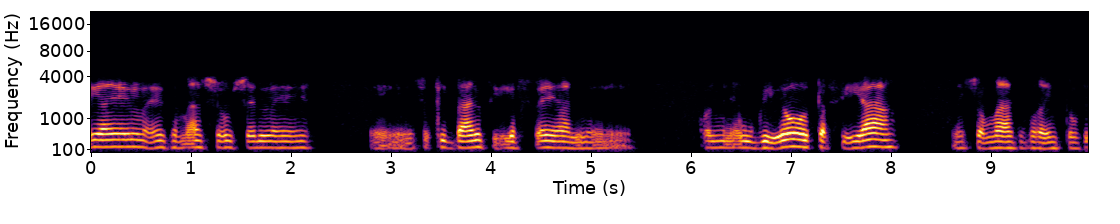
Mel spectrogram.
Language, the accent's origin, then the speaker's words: Hebrew; Tel Aviv, Tel Aviv District, Israel; born there; תראה, אני נולדתי בתל אביב, וזה מקום נהדר בתל אביב.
